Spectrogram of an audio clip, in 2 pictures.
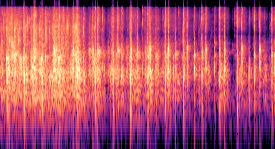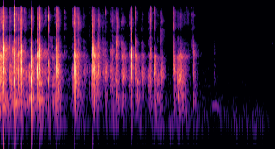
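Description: A small crowd applauds in a room and the clapping fades out.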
